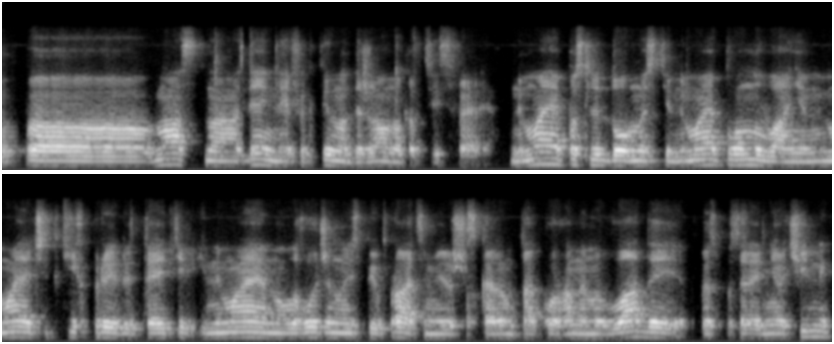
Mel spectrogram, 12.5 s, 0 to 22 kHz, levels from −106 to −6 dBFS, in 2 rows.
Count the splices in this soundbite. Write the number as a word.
five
